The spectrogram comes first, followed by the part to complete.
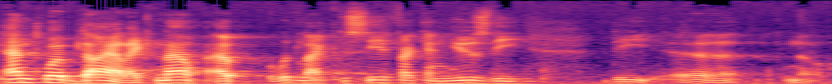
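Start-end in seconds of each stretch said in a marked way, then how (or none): none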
